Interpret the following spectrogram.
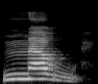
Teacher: keep mim light, but ra will be heavy because there is fatha before it. Mar, and give tawassut.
